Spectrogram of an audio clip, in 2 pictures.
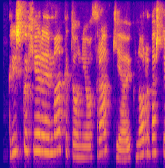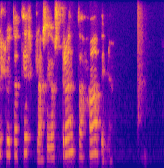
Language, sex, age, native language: Icelandic, female, 50-59, Icelandic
